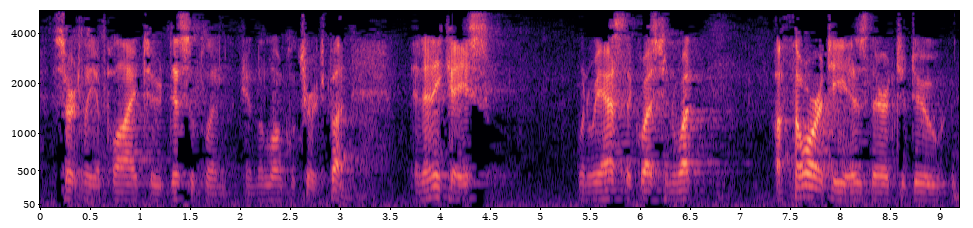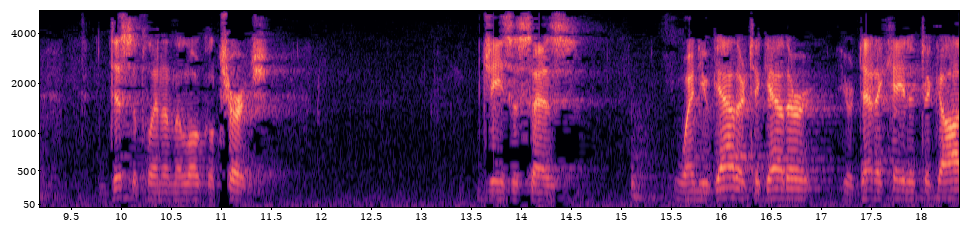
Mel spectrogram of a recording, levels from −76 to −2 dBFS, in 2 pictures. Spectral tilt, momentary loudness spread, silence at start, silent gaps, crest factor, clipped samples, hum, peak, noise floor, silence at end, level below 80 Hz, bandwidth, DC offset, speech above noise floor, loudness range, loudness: -2.5 dB/octave; 17 LU; 0 s; none; 22 dB; under 0.1%; none; 0 dBFS; -52 dBFS; 0 s; -58 dBFS; 5.4 kHz; under 0.1%; 31 dB; 4 LU; -19 LUFS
